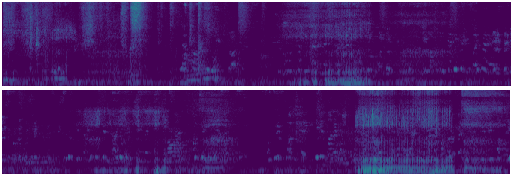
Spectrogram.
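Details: Sleeping dog, tagged Rottweiler and puppy, snoring: low rumbling snores with snorts and some background noise; snoring.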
